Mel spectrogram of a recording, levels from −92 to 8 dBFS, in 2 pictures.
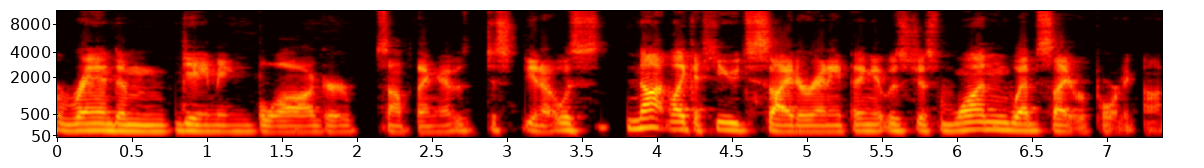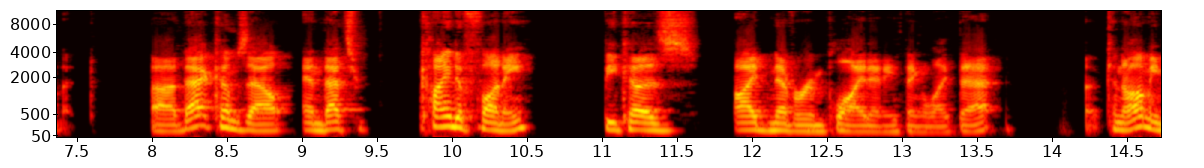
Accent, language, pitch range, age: American, English, 125-155 Hz, 20-39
